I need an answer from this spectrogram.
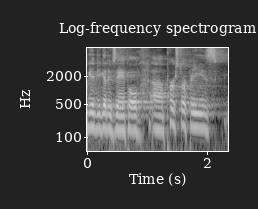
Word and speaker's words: per stirpes: Is it per Stripes or per Stirpes? So it's pronounced per Stirpes.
